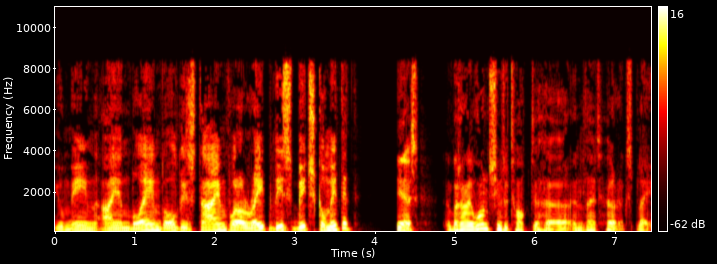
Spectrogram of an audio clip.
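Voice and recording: Pitch variation here is ordinary. The speaker is reading aloud in a natural voice, with a quiet background.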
